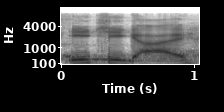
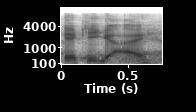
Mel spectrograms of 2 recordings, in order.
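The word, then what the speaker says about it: ikigai: we want to talk about is how to pronounce it right so it's eeky guy not not iy guy right I'm the iy guy but um the eky guy uh is a uh it's a Japanese term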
